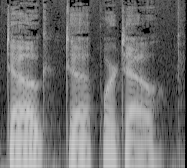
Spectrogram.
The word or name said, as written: Dogue de Bordeaux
